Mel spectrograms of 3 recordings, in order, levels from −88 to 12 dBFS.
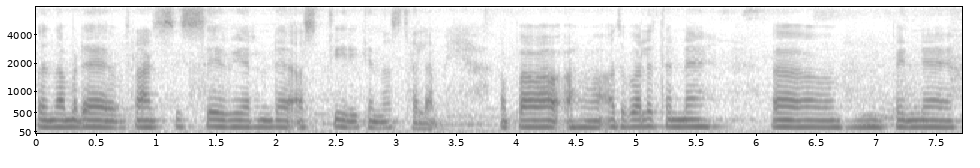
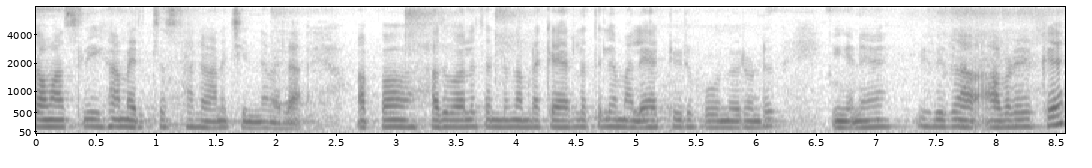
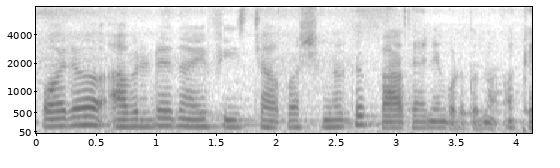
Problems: background sounds at intervals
